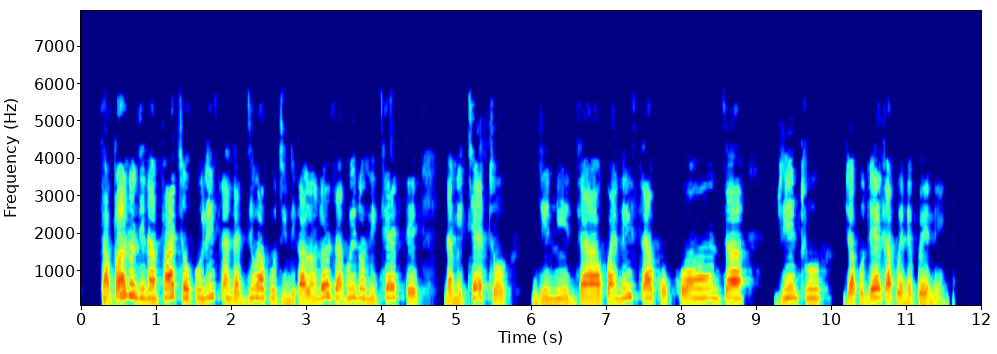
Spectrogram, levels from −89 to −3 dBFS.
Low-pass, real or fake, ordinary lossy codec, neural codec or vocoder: 7.2 kHz; fake; MP3, 24 kbps; codec, 16 kHz in and 24 kHz out, 2.2 kbps, FireRedTTS-2 codec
